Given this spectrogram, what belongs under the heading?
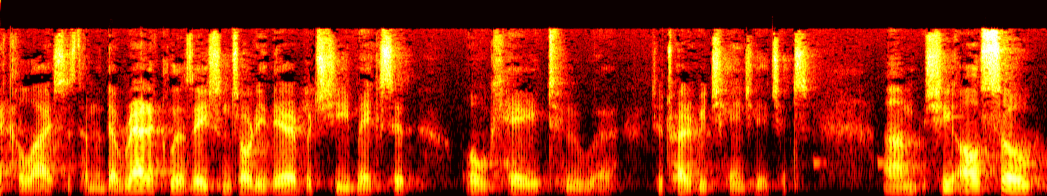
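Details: Adult man speaking; Normal voice.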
